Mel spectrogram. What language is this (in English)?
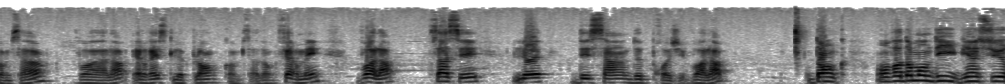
French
